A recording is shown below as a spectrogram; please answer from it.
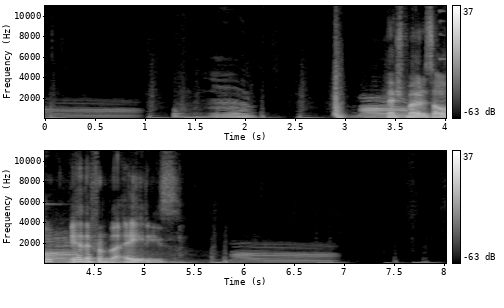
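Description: A cow in the video game Minecraft lets out several drawn-out moos, close and clear, alternating with a person talking casually between the calls.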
